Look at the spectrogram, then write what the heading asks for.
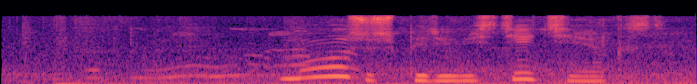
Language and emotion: Russian, sad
